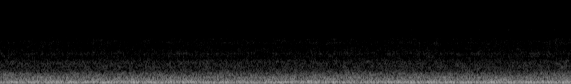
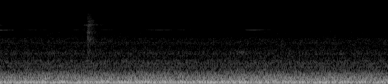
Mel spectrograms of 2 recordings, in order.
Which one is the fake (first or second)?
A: first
